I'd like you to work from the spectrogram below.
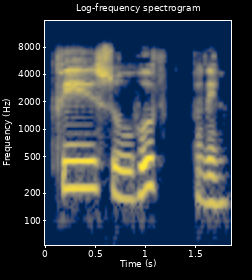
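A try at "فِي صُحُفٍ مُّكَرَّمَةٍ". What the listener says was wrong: Jangan ditekan kepanya. Dilepas.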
